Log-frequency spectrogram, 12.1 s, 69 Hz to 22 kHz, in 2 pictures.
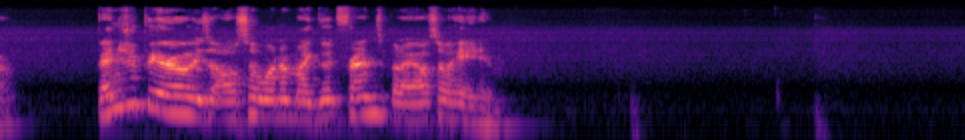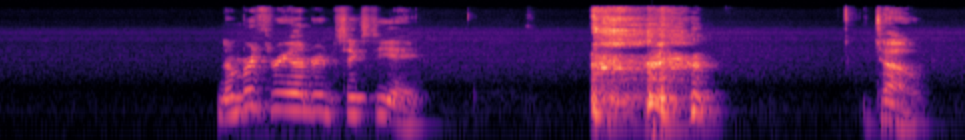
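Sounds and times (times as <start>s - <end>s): man coughing: 9.8s - 10.6s.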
